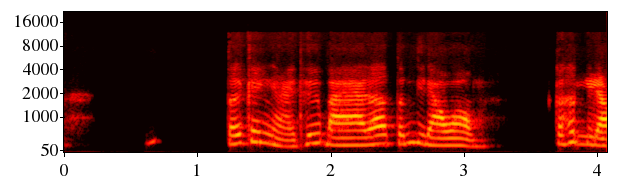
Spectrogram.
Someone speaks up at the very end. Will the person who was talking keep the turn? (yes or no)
no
